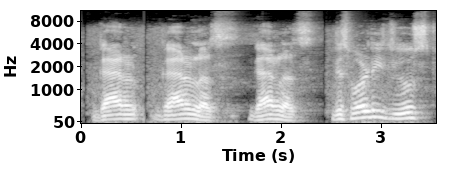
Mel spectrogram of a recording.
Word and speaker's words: garrulous: garrulous नहीं है, this is not o sound, this is a sound of weak sound of a, this is a sound, ga as in bad, garrulous, garrulous।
